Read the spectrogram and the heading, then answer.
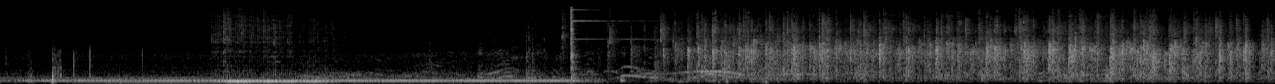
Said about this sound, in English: So I'll turn on the microwave. This should cause lots and lots of electric currents to flow inside the crisp packet. And that might make it a bit warm.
